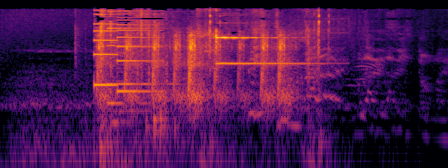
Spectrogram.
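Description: A bright chime rings.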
